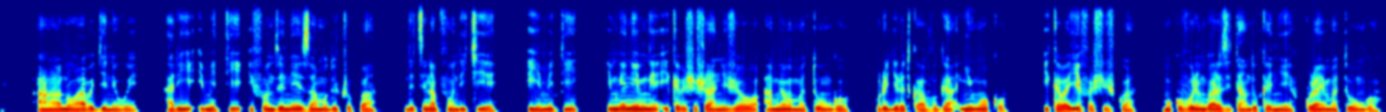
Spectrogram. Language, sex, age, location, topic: Kinyarwanda, male, 25-35, Nyagatare, agriculture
